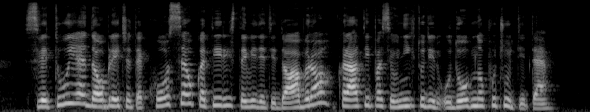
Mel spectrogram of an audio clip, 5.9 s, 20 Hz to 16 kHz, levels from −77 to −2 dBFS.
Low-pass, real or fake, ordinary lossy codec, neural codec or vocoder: 14.4 kHz; fake; none; vocoder, 44.1 kHz, 128 mel bands every 512 samples, BigVGAN v2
